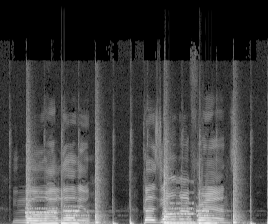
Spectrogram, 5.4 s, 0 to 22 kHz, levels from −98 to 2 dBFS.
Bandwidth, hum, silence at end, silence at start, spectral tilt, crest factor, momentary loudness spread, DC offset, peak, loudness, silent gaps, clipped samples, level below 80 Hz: 16 kHz; none; 0.25 s; 0.3 s; -6.5 dB/octave; 14 dB; 16 LU; under 0.1%; 0 dBFS; -14 LUFS; none; 0.2%; -22 dBFS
